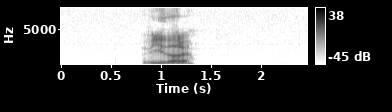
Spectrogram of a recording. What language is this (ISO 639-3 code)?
swe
